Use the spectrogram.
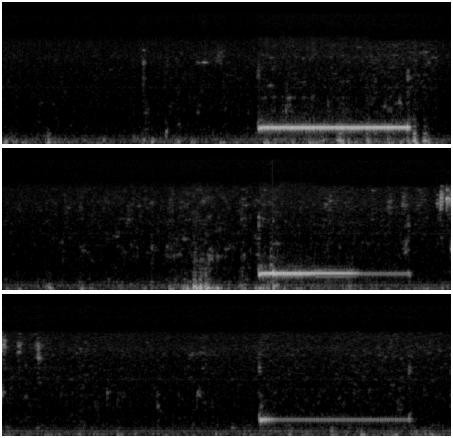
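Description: Ringback tones from a telephone call placed to a real estate agent: three long, steady beeps separated by pauses of several seconds, clear and close over a quiet line, with a soft thump in between.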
